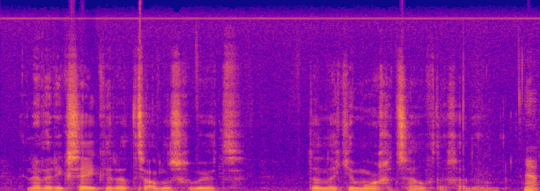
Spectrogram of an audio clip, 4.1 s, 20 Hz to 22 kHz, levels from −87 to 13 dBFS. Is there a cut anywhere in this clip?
yes; 2 cuts; at 1.0 s, 1.9 s

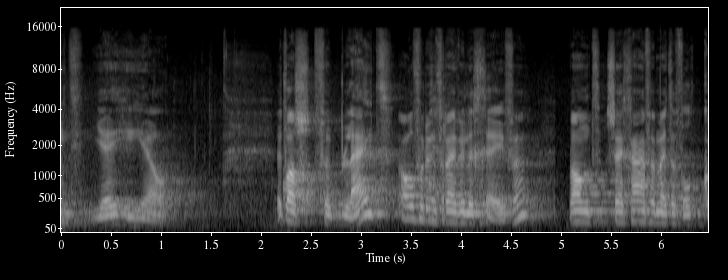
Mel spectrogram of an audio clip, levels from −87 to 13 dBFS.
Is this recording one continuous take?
no; 2 cuts; at 2.2 s, 4.9 s

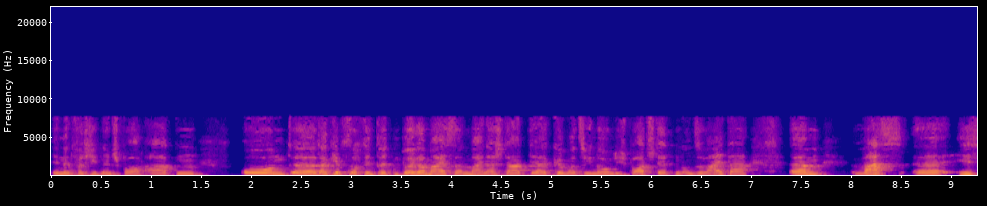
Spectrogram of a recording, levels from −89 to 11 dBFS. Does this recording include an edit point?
no; 0 cuts

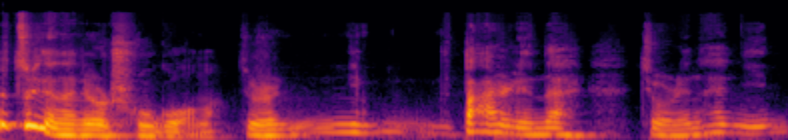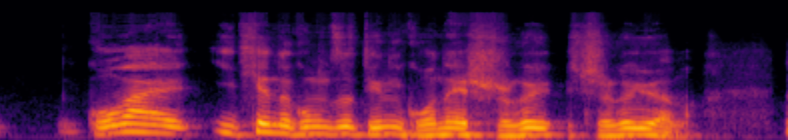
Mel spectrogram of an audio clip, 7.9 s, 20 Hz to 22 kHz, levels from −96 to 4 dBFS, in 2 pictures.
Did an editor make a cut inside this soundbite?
no; 0 cuts

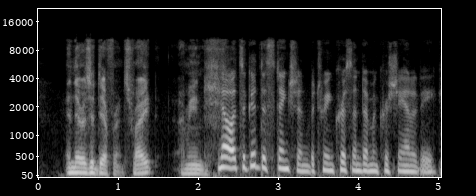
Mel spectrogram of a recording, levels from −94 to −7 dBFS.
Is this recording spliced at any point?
no; 0 cuts

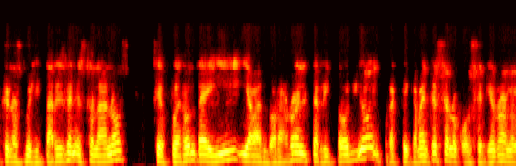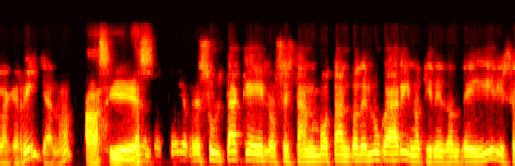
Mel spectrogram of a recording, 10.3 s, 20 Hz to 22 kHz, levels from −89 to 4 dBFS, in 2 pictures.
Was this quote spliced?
no; 0 cuts

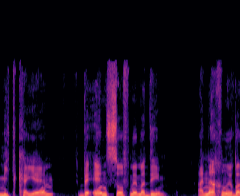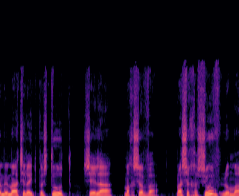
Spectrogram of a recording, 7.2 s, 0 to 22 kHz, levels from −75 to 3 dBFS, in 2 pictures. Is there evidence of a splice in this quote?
yes; 3 cuts; at 3.5 s, 4.8 s, 6.1 s

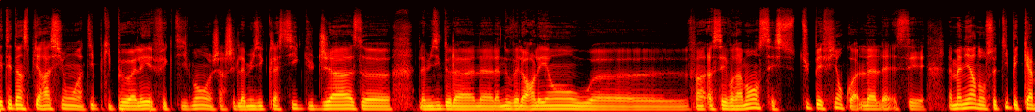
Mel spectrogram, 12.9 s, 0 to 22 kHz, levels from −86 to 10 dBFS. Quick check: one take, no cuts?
no; 3 cuts; at 1.9 s, 6.2 s, 8.8 s

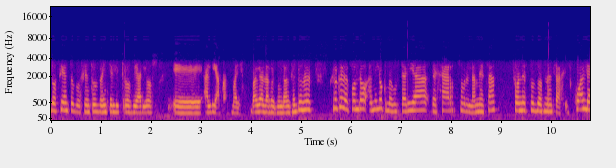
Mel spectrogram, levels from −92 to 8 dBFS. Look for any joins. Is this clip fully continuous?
yes; 0 cuts

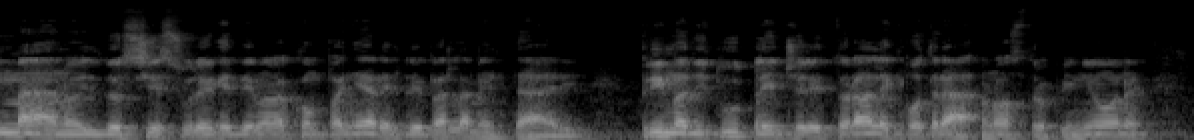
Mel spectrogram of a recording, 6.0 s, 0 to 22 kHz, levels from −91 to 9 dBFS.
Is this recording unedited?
no; 5 cuts; at 1.1 s, 2.0 s, 3.8 s, 4.5 s, 4.9 s

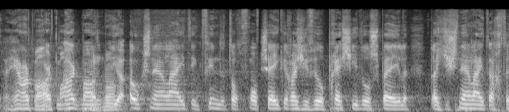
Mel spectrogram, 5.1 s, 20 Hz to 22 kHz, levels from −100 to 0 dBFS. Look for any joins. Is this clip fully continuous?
no; 1 cut; at 2.6 s

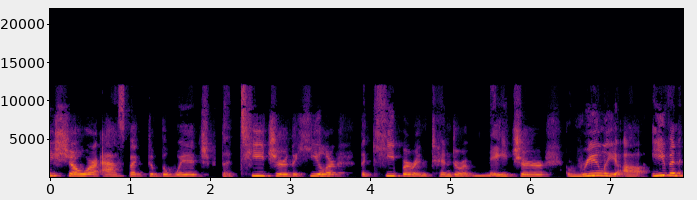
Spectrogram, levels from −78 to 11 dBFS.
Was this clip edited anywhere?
yes; 1 cut; at 2.1 s

